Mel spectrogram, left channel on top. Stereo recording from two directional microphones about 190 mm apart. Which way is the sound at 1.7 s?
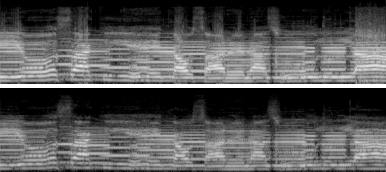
45° left (ahead or behind).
